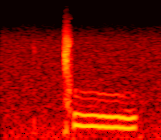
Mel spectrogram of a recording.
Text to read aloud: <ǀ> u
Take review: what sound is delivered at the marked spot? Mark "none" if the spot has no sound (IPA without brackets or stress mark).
ǀ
